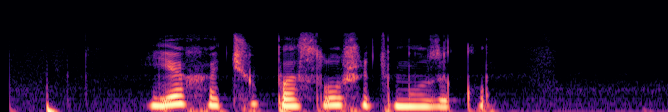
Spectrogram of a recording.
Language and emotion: Russian, neutral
